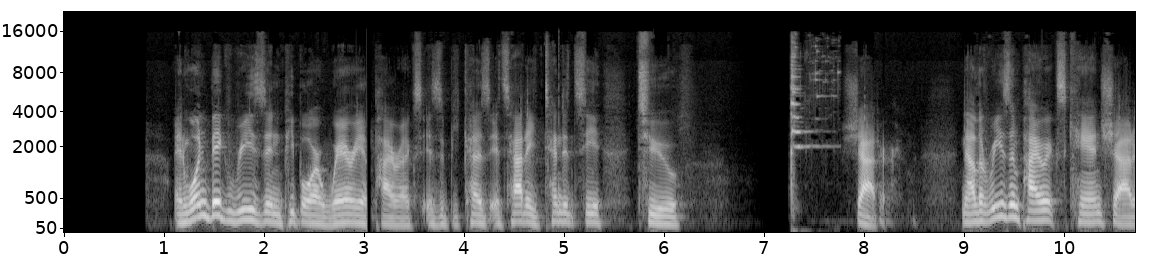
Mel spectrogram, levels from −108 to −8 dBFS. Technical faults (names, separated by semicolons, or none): corrupt frame muted; block of digital silence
